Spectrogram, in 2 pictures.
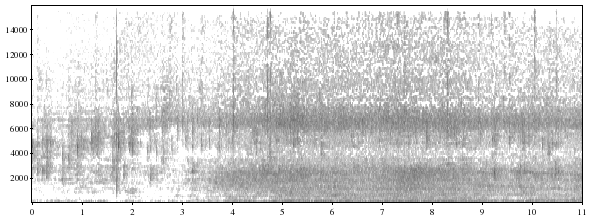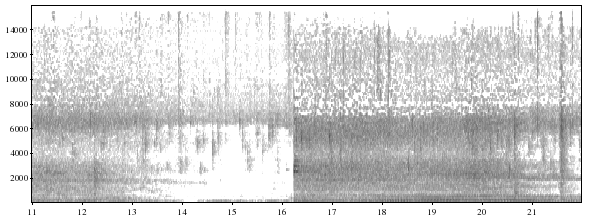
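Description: Roadside traffic noise: a steady rush of passing vehicles, then a motorcycle engine running close by, starting suddenly about sixteen seconds in and louder than what came before.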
